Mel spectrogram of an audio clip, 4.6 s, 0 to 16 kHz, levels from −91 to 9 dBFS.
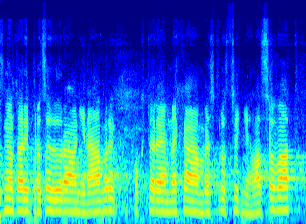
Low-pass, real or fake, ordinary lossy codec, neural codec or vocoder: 14.4 kHz; real; Opus, 16 kbps; none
